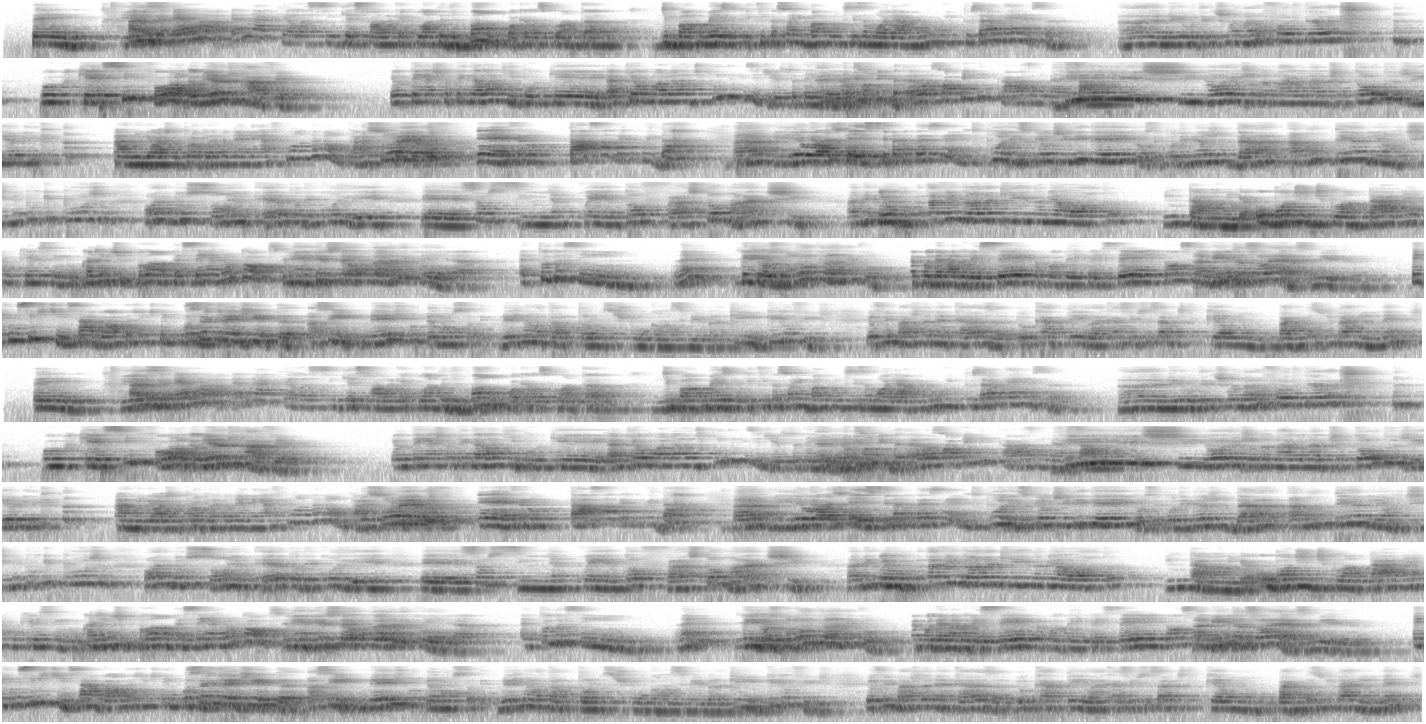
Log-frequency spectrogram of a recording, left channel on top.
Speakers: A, on the left; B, on the right.
A: sei.
B: E
A: Amiga,
B: as...
A: ela, ela é aquela assim que eles falam que é planta de banco, aquelas plantas
B: Hum.
A: de banco mesmo, que fica só em banco e não precisa molhar muito. Será que é essa?
B: Ai, amiga, eu vou ter que te mandar uma foto dela aqui. <laughs>
A: Porque se for,
B: Palmeira
A: eu tenho
B: de
A: dela
B: ráfia.
A: aqui. Eu tenho, acho que eu tenho dela aqui, porque aqui eu molho ela de 15 em 15 dias, pra você ter
B: É
A: ideia.
B: mesmo?
A: Ela só fica, ela só fica em casa, na minha
B: Vixe,
A: sala aqui.
B: olha eu jogando água na bicha todo dia, amiga.
A: Amiga, eu acho que o problema não é nem as plantas, não, tá?
B: Mas
A: Acho
B: sou
A: que o problema
B: eu.
A: é, você não tá sabendo cuidar. <laughs>
B: <laughs> Amiga,
A: Eu acho que é isso que tá acontecendo.
B: Por isso que eu te liguei, para você poder me ajudar a manter a minha hortinha, porque, poxa, olha, meu sonho era poder colher eh, salsinha, coentro, alface, tomate. Amiga, mas
A: E o
B: nada
A: bo-
B: tá vingando aqui na minha horta.
A: Então, amiga, o bom de, de plantar, né? é Porque assim, o que a gente planta é sem agrotóxico,
B: E
A: né? O que
B: isso
A: a gente
B: é orgânico.
A: compra na feira é tudo assim, né?
B: E
A: Tem produto
B: isso, tudo orgânico.
A: para poder amadurecer, para poder crescer. Então, assim,
B: A minha intenção
A: a gente
B: é essa, amiga.
A: tem que insistir, sabe? A horta a gente tem que
B: Você
A: insistir.
B: acredita? Assim, mesmo eu não, sa- mesmo ela tá estando com esse espulgão assim meio branquinho, o que que eu fiz? Eu fui embaixo da minha casa, eu catei lá, cacei. Você sabe que que é um barranco assim de barrinho, né?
